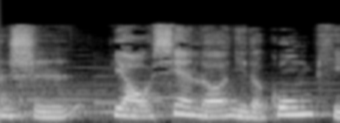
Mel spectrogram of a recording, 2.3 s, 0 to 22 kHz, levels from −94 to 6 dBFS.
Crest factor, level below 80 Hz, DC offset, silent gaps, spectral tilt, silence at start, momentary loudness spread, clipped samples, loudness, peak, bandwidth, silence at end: 14 dB; -64 dBFS; under 0.1%; none; -4.5 dB/octave; 0 s; 7 LU; under 0.1%; -17 LUFS; -4 dBFS; 11 kHz; 0 s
